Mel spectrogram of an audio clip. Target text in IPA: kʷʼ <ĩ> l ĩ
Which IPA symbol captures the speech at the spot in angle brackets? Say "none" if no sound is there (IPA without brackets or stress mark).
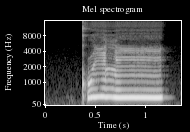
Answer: i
